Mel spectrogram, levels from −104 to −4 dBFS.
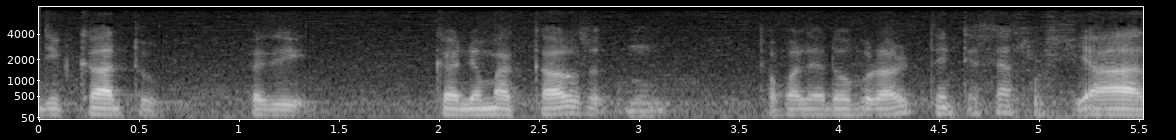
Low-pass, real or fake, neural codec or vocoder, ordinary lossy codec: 7.2 kHz; fake; codec, 24 kHz, 0.9 kbps, WavTokenizer, medium speech release version 2; none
